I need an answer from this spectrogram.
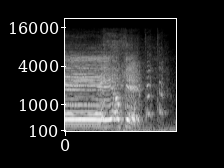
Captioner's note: laughing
